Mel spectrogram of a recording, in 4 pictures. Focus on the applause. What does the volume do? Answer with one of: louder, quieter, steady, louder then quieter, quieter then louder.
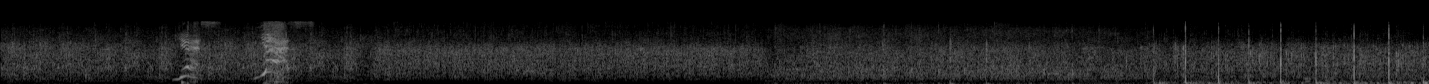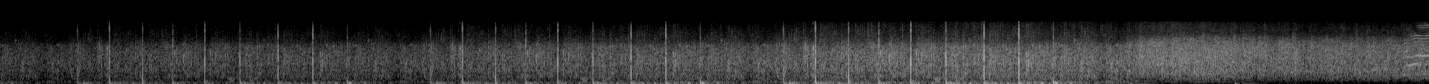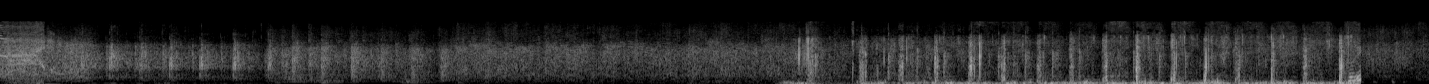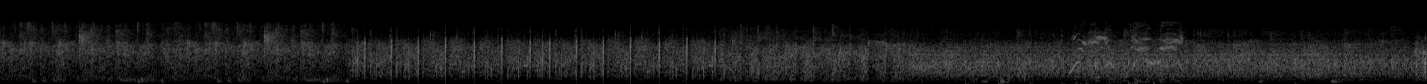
louder then quieter.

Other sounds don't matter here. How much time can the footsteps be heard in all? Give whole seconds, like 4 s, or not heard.
6 s.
